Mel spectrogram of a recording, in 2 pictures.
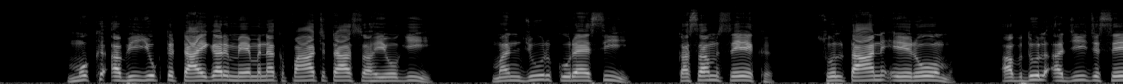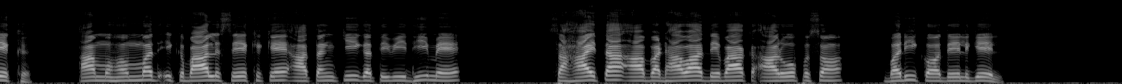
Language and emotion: Maithili, neutral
